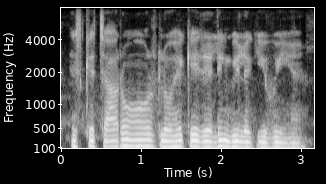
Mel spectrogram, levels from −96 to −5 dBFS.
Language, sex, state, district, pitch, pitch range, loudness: Hindi, male, Uttar Pradesh, Lucknow, 115 Hz, 110-125 Hz, -14 LUFS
